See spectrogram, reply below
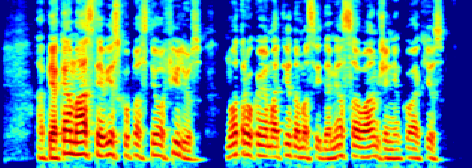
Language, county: Lithuanian, Kaunas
